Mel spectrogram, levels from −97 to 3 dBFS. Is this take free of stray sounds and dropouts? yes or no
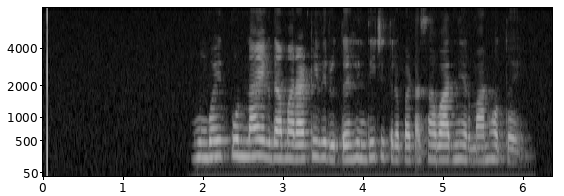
yes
